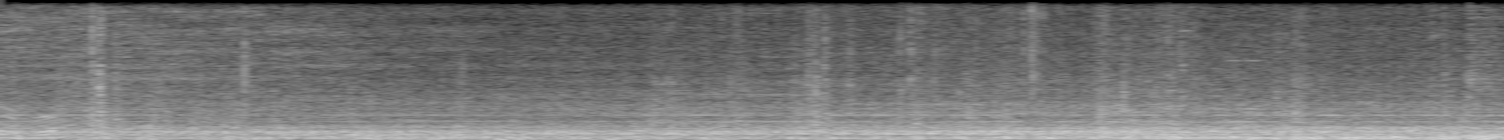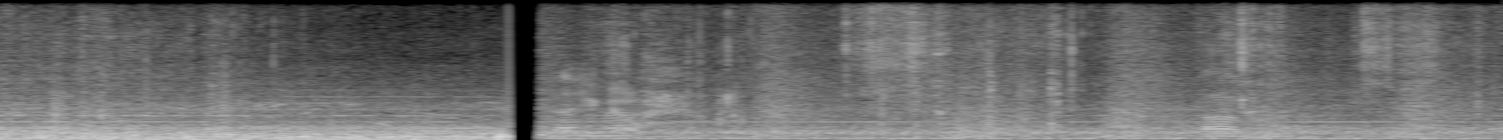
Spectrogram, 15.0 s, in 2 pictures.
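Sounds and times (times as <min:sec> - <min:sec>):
diesel locomotive engine: 0:00.0 - 0:15.0
train wheels clicking over rail joints: 0:03.2 - 0:09.0, 0:11.0 - 0:15.0.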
